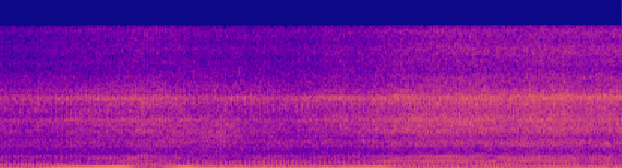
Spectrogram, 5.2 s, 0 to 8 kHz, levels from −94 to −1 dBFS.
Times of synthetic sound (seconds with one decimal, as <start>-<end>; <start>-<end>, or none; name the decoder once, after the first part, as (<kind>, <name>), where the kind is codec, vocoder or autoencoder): none

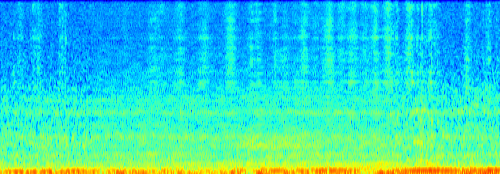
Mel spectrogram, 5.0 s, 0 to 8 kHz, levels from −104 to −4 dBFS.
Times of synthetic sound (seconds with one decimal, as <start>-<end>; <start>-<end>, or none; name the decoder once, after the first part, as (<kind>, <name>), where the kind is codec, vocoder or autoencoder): 0.9-3.9 (vocoder, WaveNeXt)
